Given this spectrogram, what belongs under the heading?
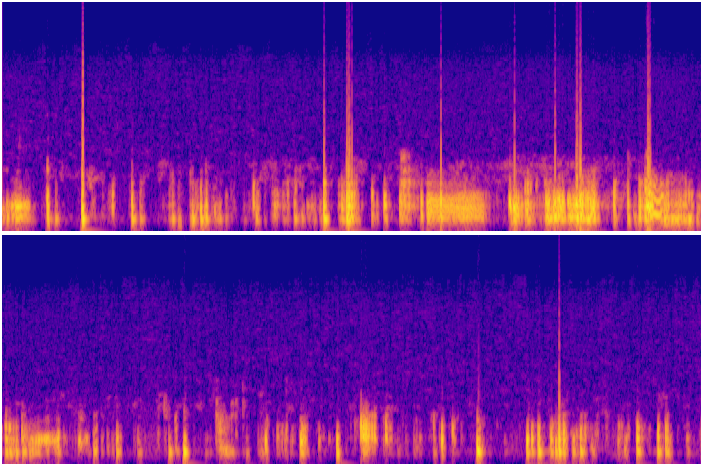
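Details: Stomach growling from a fit male heard through a stethoscope: frequent gurgles, clicks and longer rumbling runs over the abdomen; active, normal bowel sounds.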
